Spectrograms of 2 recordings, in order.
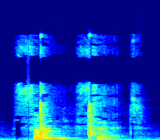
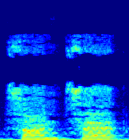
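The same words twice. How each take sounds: First: Sunset said in two clear beats, SUN then SET, to a clap; sing-song Sunset with a falling end, one beat per syllable; clapping the syllables. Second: Sunset chopped into two flat, even pieces, SUN and SET; level robot monotone, one piece per syllable; robot speak. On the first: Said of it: "Clap with me as I say these words". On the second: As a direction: chop Sunset apart like a robot. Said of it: "Let's say these words like the robot". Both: Shown as a demonstration.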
